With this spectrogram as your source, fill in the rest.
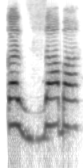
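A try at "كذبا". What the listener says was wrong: Much better. Excellent.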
